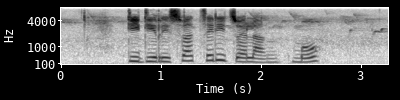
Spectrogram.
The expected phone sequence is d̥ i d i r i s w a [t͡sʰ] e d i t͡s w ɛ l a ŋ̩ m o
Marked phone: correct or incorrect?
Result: incorrect: t͡s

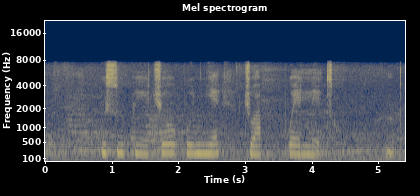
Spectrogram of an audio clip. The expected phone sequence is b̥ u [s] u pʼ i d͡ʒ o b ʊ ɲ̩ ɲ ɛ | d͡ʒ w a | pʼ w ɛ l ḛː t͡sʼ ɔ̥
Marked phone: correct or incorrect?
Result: correct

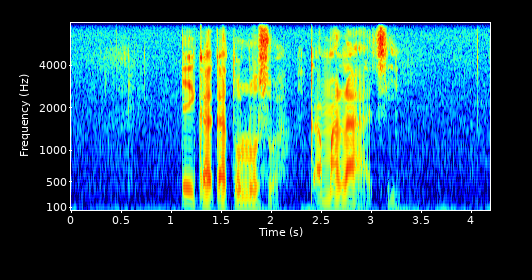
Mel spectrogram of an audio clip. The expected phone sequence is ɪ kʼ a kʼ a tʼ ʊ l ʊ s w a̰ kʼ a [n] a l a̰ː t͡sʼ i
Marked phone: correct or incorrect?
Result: incorrect: m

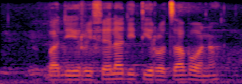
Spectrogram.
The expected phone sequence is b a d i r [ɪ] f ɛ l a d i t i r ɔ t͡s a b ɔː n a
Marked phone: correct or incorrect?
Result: incorrect: i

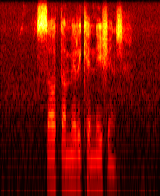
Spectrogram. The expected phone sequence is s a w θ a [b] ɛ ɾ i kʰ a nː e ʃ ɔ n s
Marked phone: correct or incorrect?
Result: incorrect: m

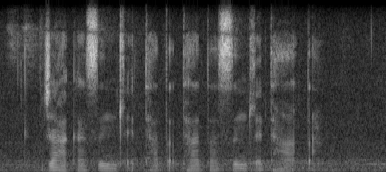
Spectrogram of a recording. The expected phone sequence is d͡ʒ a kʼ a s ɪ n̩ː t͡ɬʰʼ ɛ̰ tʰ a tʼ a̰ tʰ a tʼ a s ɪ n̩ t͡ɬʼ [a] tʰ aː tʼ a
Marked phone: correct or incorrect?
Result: incorrect: ɛ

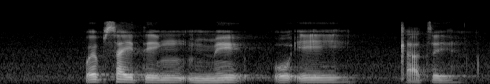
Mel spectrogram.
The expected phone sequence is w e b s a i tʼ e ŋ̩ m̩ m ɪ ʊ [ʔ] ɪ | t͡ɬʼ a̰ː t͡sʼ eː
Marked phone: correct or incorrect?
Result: correct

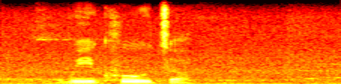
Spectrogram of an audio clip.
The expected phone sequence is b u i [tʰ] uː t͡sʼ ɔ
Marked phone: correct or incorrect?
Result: incorrect: kʰ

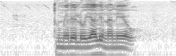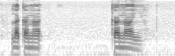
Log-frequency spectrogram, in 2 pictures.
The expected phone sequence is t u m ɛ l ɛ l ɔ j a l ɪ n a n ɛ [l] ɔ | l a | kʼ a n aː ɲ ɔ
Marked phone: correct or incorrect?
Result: incorrect: none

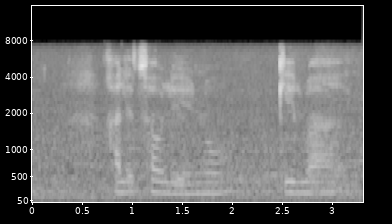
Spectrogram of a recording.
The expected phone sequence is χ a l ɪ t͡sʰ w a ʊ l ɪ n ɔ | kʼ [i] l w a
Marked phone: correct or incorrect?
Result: incorrect: ɪ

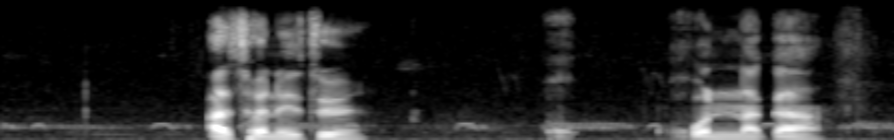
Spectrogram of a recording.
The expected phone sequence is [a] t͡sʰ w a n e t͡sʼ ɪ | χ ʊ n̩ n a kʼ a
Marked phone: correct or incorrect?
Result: correct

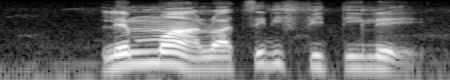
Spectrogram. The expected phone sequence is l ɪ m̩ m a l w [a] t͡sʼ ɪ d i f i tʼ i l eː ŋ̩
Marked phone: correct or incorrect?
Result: correct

